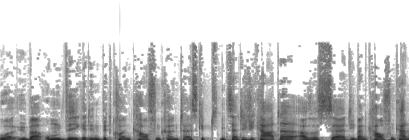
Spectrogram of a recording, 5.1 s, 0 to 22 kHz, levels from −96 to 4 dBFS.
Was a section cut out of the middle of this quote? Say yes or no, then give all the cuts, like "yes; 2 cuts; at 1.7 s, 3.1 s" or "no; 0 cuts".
yes; 1 cut; at 2.8 s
